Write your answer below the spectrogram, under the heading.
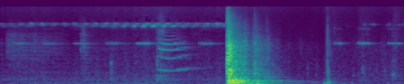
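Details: Crickets chirping in steady short pulses, a high thin trill repeated rapidly, broken midway by a loud thud or bang and a brief downward sweeping sound before the chirps resume.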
